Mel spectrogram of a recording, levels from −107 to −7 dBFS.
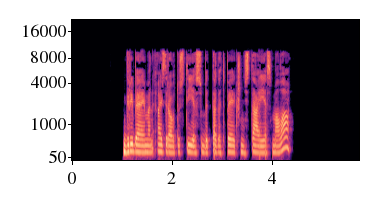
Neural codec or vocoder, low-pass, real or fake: none; 9.9 kHz; real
